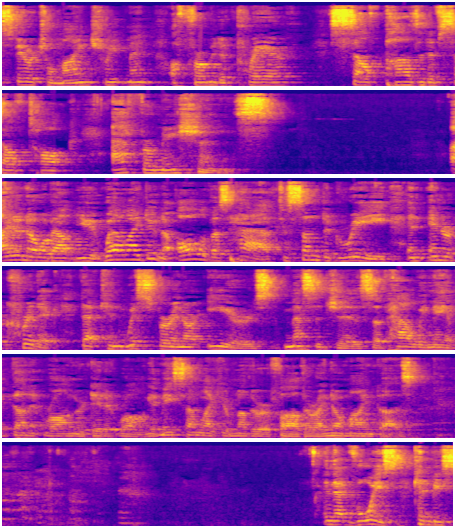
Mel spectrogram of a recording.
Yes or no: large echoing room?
yes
